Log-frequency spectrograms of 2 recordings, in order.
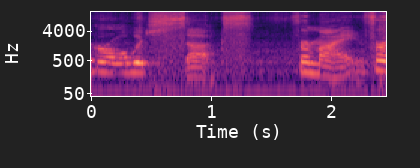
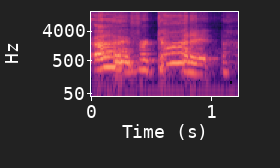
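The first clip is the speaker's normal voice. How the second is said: mock dismay; 10 dB louder than usual. Makeup routine mishap.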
